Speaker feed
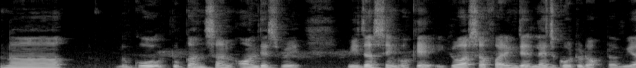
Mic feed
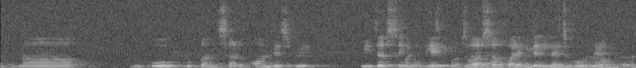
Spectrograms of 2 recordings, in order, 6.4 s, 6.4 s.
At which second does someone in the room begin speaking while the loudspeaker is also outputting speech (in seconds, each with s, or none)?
4.0 s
